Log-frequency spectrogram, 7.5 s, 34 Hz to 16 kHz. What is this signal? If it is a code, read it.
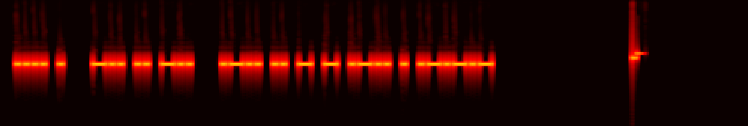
Morse code, heard as a keyed tone, about 28 wpm, 700 Hz. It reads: HE DID LITTLE.
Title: Sentences from Top 1000 Words - Review Part 1 - 28wpm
